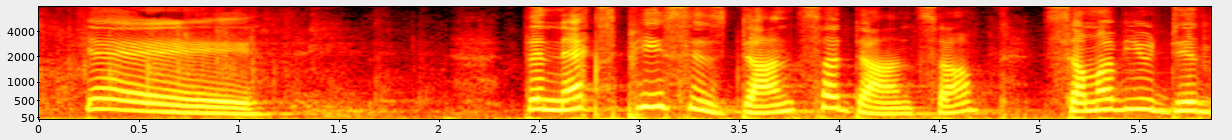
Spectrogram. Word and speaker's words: danza: Everyone say danza. And it's important in Italian and anything, sing the vowels.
